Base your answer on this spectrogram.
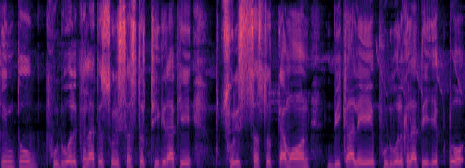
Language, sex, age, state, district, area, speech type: Bengali, male, 18-30, West Bengal, Jhargram, rural, spontaneous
